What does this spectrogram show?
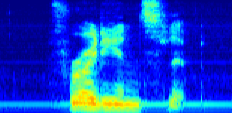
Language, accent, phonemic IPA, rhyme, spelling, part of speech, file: English, US, /ˌfɹɔɪdi.ən ˈslɪp/, -ɪp, Freudian slip, noun, En-us-Freudian slip.ogg
- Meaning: A mistake in speech or action in which a person supposedly shows their true subconscious desires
